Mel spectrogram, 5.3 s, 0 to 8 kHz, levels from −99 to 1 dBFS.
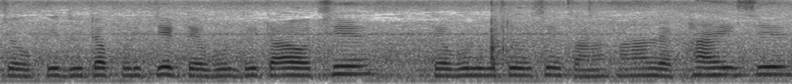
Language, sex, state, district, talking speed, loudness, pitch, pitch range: Odia, female, Odisha, Sambalpur, 145 wpm, -18 LUFS, 215 Hz, 205-220 Hz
